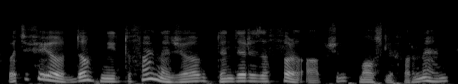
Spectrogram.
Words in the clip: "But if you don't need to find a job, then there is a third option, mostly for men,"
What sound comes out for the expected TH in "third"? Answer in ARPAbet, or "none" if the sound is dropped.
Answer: F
